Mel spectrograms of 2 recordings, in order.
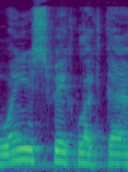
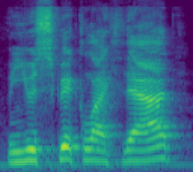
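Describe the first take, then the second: First: "when you speak like that" softer, without emphasis; unengaging intonation. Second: "when you speak like that" lifted and louder; attention-getting intonation. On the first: Teacher showing students intonation that gets no attention, understated. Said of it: "it's not very attention". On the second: Teacher showing students intonation that gets attention, louder and livelier. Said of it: "it gets attention". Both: Shown as a demonstration.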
